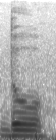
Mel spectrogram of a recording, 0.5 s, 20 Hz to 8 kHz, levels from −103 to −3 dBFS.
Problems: constant background noise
